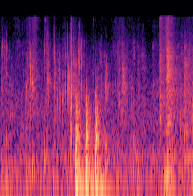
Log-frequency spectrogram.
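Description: Three firm knocks on a door in quick succession, sharp and low-pitched, followed by a quieter stretch with faint shuffling and a couple of soft thuds at the end.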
